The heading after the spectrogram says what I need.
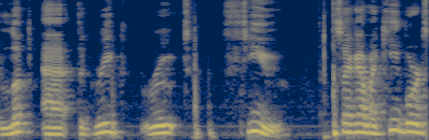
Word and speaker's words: θυ: Theta Upsilon few now a lot of people have trouble pronouncing that EU as in few but here's one trick to maybe help with that when you say the English word cheese like when you're taking a picture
